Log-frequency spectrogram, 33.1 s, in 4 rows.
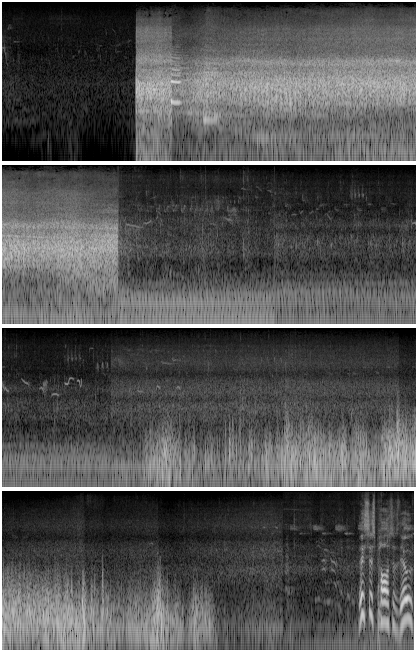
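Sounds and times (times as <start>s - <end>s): train passing at speed: 2.7s - 11.2s
boat diesel engine running: 2.7s - 24.2s, 27.0s - 33.0s
birds singing: 10.6s - 25.4s, 29.6s - 33.0s.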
